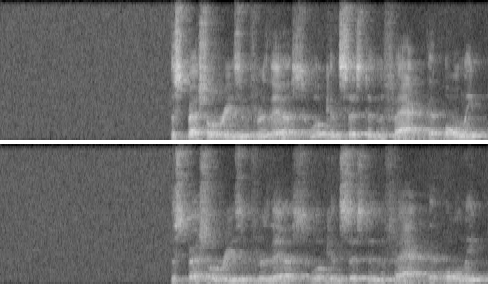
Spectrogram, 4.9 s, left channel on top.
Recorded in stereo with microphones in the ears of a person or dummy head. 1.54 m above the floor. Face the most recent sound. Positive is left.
turn(degrees=50)  # may be behind; listen again after turning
